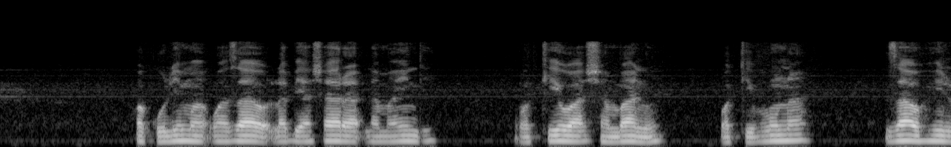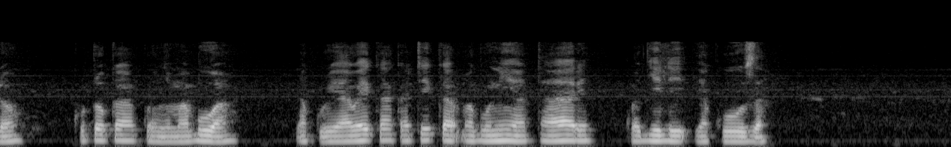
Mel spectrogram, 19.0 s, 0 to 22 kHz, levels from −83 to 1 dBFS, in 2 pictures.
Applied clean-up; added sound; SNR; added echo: none; none; none; none.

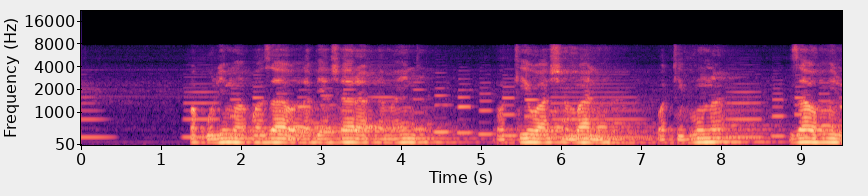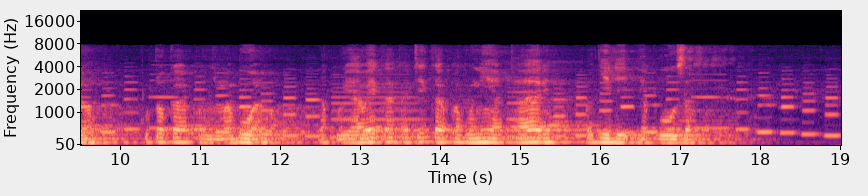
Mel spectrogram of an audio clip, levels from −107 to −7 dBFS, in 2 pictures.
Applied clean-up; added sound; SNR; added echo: none; Wind instrument, woodwind instrument; 13 dB; reverberation time 1.7 s.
